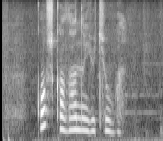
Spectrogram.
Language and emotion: Russian, neutral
